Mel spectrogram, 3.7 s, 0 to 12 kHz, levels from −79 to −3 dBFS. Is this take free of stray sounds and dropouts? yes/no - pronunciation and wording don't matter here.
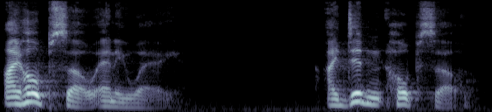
yes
